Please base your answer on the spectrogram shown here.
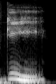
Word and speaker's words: Gi: The word for woman is Gi, pronounced hard as in Guy. It forms itself into Jaye for the plural, but the G becomes soft in the plural, like JY-EI.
